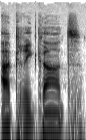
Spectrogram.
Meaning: 1. a system (set of devices or mechanisms designed to perform a single task) 2. aggregate (mass of mineral crystals) 3. a species complex (collection of similar species)
- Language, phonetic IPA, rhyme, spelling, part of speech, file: German, [ˌaɡʁeˈɡaːt], -aːt, Aggregat, noun, De-Aggregat.ogg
